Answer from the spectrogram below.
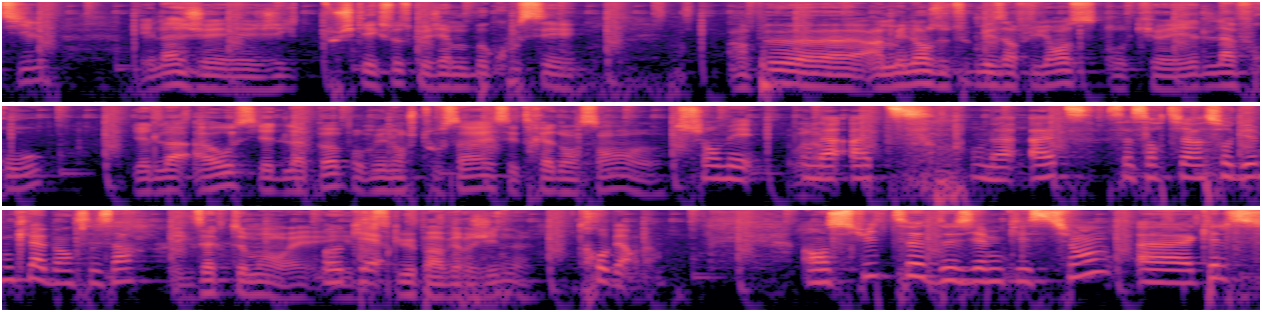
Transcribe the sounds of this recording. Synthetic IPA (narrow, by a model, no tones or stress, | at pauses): t̪ʰil | elaʒeʒet̪u̥ʃe̥kʲɛlkəʃozkəʒɛmbokusɛ | ɛ̰̃pøøɛ̰̃melɑ̃ʒd̪ət̪ut̪mezɛ̃flyɑ̃sd̪ɔ̃kʰøiljad̪əlafχoiljad̪əlaʔaosiljad̪əlapɔpɔ̃melɑ̃ʒt̪usaesɛt̪χɛd̪ɑ̃sɑ̃øʃɔmɛɔ̃naʔat̪ɔ̃naʔat̪sasɔʁt̪iʁasyʁɡʲɛmklœbɛ̃sɛsaɛ̰ɡzak̚t̪əmɑ̃wɛ̰d̪ʲeet̪χibepaʁviʁʒint̪χobjɛ̰̃ | ɑ̃sɥit̪d̪øzjɛmkʲɛst̪jɔ̃økʲɛls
